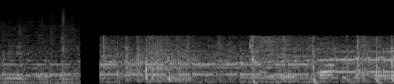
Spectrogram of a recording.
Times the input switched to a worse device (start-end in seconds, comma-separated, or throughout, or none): 0.80-3.94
